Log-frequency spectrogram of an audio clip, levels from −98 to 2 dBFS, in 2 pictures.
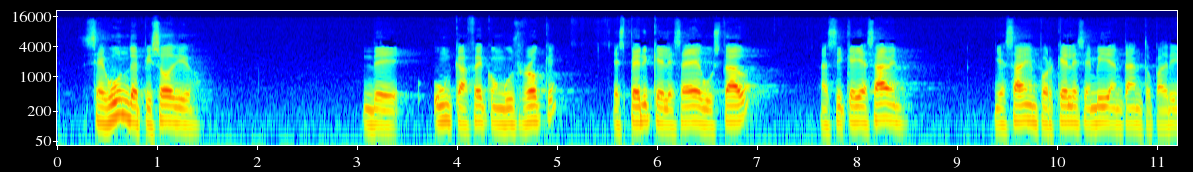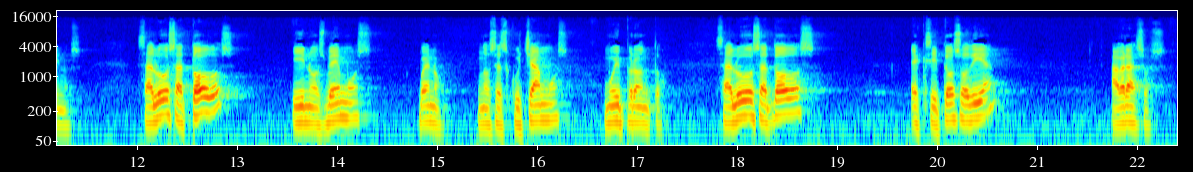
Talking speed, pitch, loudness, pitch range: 115 wpm, 125 Hz, -26 LUFS, 115-135 Hz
